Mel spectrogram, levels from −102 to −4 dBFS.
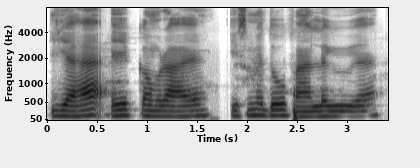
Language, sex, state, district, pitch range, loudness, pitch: Hindi, male, Uttar Pradesh, Saharanpur, 135-150 Hz, -18 LUFS, 140 Hz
